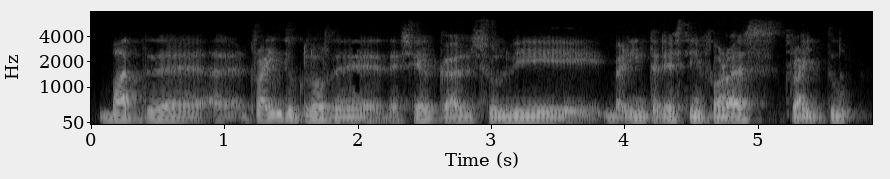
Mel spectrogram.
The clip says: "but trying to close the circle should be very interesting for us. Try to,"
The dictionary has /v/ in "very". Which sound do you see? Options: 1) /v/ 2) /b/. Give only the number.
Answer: 2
